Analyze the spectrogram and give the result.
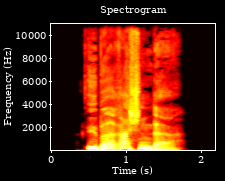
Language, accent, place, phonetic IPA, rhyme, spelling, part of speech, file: German, Germany, Berlin, [yːbɐˈʁaʃn̩dɐ], -aʃn̩dɐ, überraschender, adjective, De-überraschender.ogg
- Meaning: inflection of überraschend: 1. strong/mixed nominative masculine singular 2. strong genitive/dative feminine singular 3. strong genitive plural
